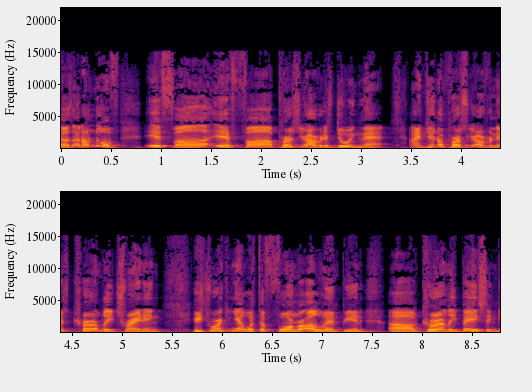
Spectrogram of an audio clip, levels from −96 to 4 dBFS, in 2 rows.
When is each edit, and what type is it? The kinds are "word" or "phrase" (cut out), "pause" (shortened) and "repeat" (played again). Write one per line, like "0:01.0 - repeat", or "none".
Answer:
none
